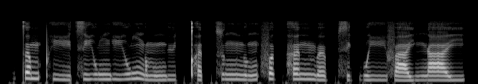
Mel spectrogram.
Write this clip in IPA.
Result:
t̪ ɐ˥ m pʰ iː˨˩ t͡s iː˨ w ŋ iː˨˥ w ŋ ɐ˨ m ŋ yː˨ t̚ pʰ ɐ˨˥ t̚ t͡s ʊ˥ ŋ n̪ ʊ˨˥ ŋ f ɐ˥ k̚ h ɐ˥ n m œː˨ p̚ s ɪ˨ k̚ w iː˨ f aː˨˧ j ŋ aː˥ j

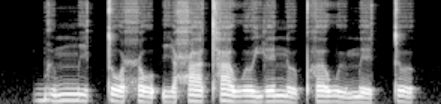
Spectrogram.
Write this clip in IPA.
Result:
b ɨ˧˩˧ mː i˧˩˧ tː o˧˩˧ ħ o˧˩˧ ʔ i˧˩˧ ħ a˥˨ tʰ a˥˨ w ɵ˥˨ j e˦˥ n ɵ˧˩˧ pʰ ɐ˦˥ w ʉ˧˩˧ m e˧˩˧ tː ɵ˥˨

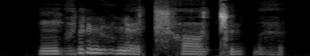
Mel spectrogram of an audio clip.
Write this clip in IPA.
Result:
ŋʷ ə̤ r ɳ ṳ ɳ ə t͡sʰ ɒ ǀ ʉ ɓ ə̤

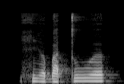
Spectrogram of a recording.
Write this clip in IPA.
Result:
h i˨˩ ə̯ ɓ a˨˩ t̚ t̪ u˧ ə̯

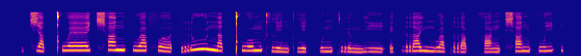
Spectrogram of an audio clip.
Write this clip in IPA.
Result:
t͡ɕ a˨˩ t̚ kʰ w ɛː˦˥ t͡ɕʰ a˥˩ n p u˦˥ a̯ f ɤː˨˩ t̚ r uː˥˩ n a˦˥ t̚ kʰ w o˥˩ m kʰ l i˨˩ n pʰ l i˨˩ t̚ p ɯ˦˥ ŋ k r ɯ˩˦ ŋ j iː˨˩ ʔ e˦˥ k̚ r a˥˩ j ŋ u˧ a̯ p r a˨˩ p̚ h a˧ ŋ t͡ɕʰ a˥˩ n k w i˥˩ ʔ

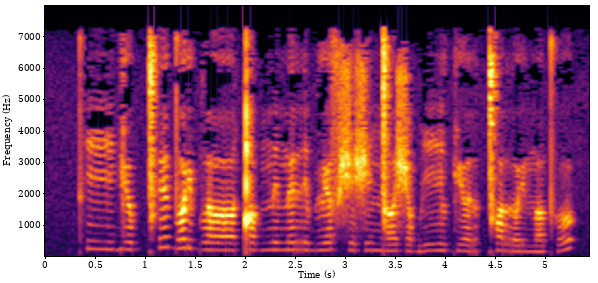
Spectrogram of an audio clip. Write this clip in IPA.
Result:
t̪ʰ iː ɡʲ əː b ǀʰ ɪ d̪ ʌ ɾʲ ə b l ʌː ǃ ʌ b n̪ i n̪ ɪ r i b lʲ ʌ s ʃ ɪ ʃ i ŋ͡ǀ ʌ ʃ ɒ b iː l kʲ əː r ǀʰ ɒ r ʊ ɾʲ ə n̪ ʌ t̪ʰ ʊ

